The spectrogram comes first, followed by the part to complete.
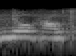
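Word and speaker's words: Milhous: me to remind you it's Richard mil house Nixon not M horse hi yes hi what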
